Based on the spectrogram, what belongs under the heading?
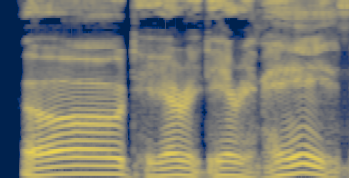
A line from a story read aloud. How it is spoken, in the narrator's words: moaned the dragon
